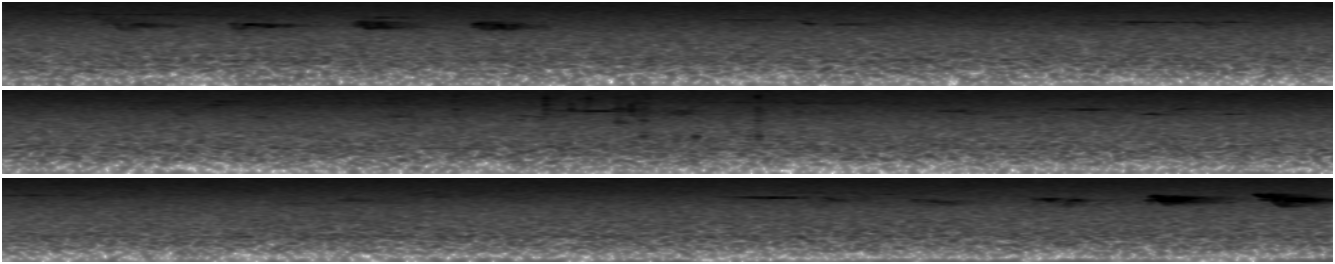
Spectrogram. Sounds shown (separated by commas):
Hermit Thrush song, warbler song, Western Tanager song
